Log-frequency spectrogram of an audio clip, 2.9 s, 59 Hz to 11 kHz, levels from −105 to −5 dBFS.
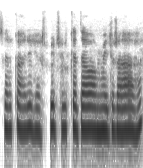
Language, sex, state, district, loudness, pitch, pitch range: Hindi, female, Uttar Pradesh, Deoria, -31 LUFS, 200 Hz, 190-205 Hz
